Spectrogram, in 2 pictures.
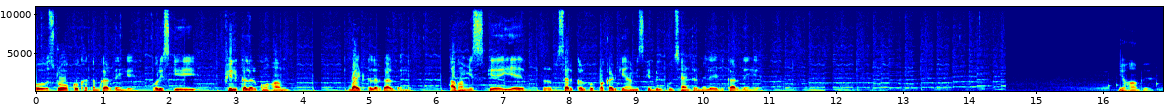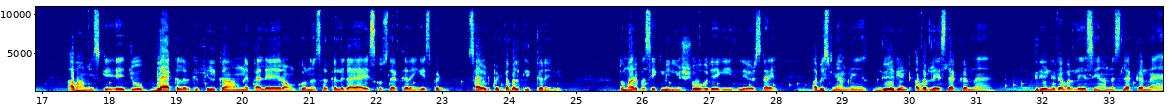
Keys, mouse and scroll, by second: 0.1-14.6 drag, 14.6 Left, 17.7 click, 22.3-29.2 drag, 30.2 click.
